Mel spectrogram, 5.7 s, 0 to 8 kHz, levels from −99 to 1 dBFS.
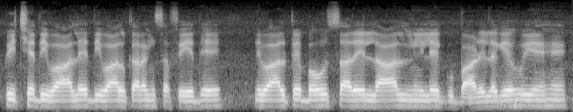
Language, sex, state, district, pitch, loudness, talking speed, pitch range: Hindi, male, Uttar Pradesh, Lalitpur, 115 Hz, -12 LUFS, 190 wpm, 110-115 Hz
